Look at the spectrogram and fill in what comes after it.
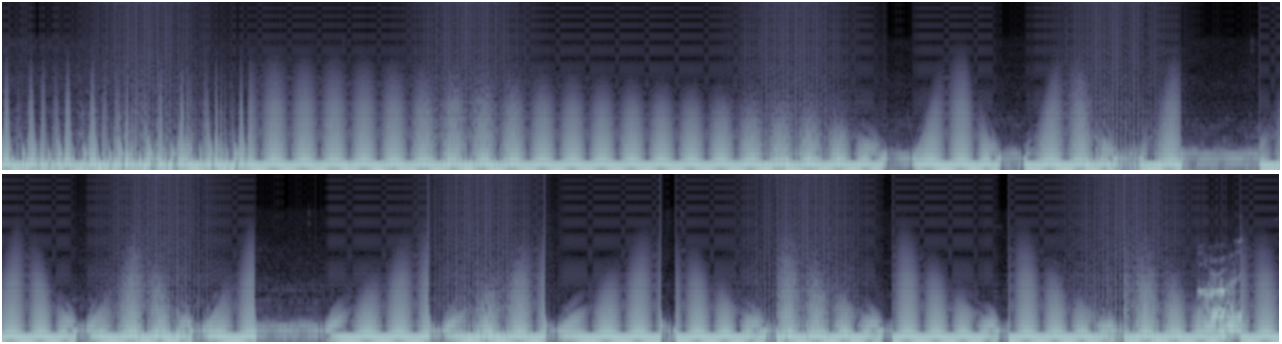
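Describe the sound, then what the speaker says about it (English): A modular synthesizer holds a steady, buzzy harmonic drone while a sine-wave LFO modulates the drive, so the tone swells and chops in a regular pulsing rhythm. It plays alone and loud, with no talking. "So the sine wave output, if in doubt, go with sine waves."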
